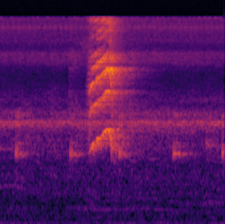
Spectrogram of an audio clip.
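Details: A sunbird gives brief, thin, even-pitched notes about half a second apart, broken by one sharp, bright burst of rising squeaky chips, recorded as a lure call.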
